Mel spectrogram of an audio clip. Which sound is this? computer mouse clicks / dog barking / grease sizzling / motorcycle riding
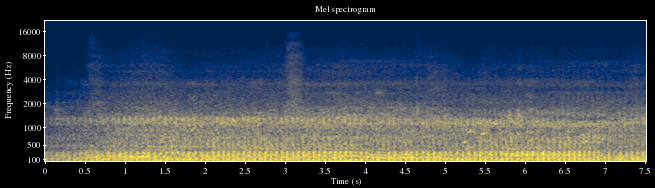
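motorcycle riding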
